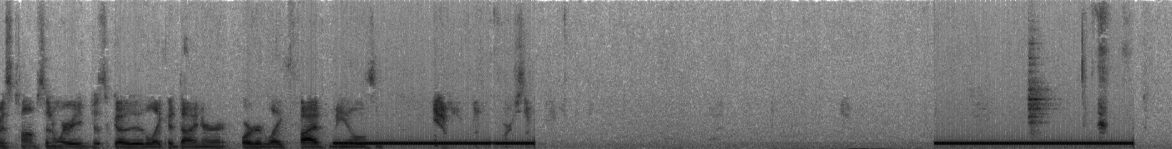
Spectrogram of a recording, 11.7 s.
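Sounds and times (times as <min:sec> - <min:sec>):
speech: 0:00.0 - 0:04.6
telephone ringing: 0:03.4 - 0:05.4, 0:09.4 - 0:11.4.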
